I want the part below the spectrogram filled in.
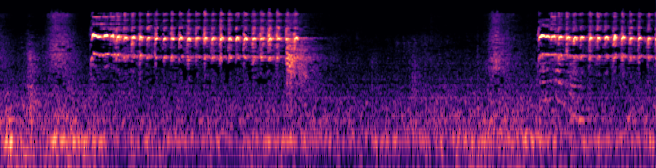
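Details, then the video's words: Cungkok laughingthrush giving its full song, meant for training other birds: two bursts of fast, metallic pulsed trilling on a steady high pitch, each lasting a couple of seconds and split by a quiet pause. "CUNGKOK FUL TEMBAKAN"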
